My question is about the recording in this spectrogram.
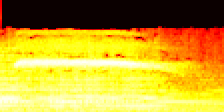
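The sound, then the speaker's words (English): A shrill little tin whistle sounds one long, steady high note for over a second, then it fades away beneath a low, steady hum. “And that made the little tin whistle seem more important to me than ever.”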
